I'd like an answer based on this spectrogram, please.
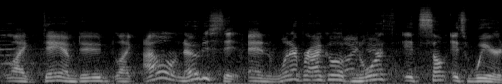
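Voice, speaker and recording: A man with a Southern US accent talks at a fairly high pitch with lively intonation. His loudness stays very even over noticeable background noise. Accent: Southern drawl. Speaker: sumo commentator. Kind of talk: casual live commentary.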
